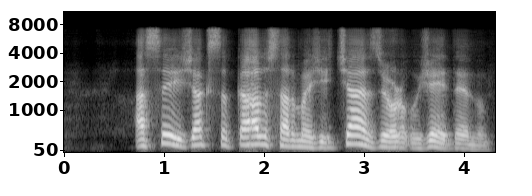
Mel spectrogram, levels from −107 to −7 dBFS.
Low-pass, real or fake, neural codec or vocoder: 7.2 kHz; fake; codec, 16 kHz, 0.3 kbps, FocalCodec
